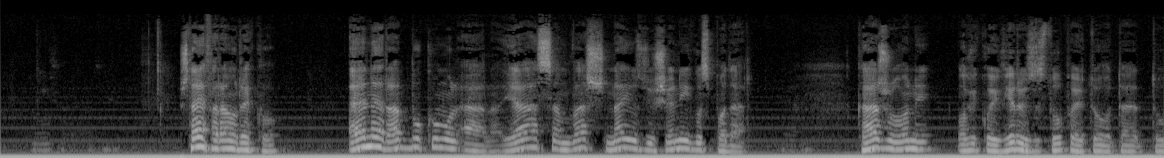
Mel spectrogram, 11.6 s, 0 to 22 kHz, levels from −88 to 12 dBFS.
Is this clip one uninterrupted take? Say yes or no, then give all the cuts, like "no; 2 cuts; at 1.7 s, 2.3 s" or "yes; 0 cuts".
yes; 0 cuts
